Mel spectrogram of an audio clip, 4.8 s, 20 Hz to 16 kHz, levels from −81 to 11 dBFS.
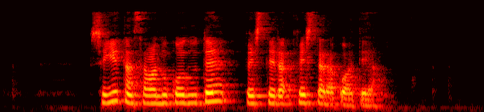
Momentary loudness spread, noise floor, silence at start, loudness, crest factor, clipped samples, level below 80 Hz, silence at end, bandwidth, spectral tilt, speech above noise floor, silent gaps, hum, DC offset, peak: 9 LU; -70 dBFS; 0.95 s; -23 LUFS; 18 dB; under 0.1%; -72 dBFS; 1 s; 11.5 kHz; -3.5 dB/octave; 48 dB; none; none; under 0.1%; -6 dBFS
